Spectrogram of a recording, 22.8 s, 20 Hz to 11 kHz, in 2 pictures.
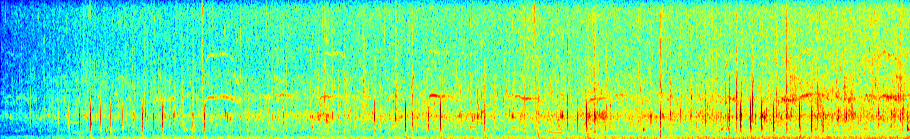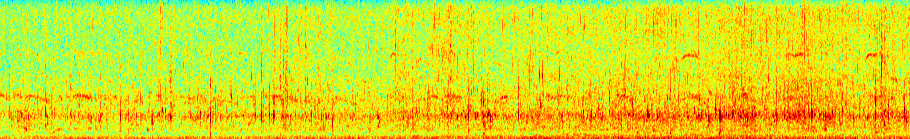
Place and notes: Recorded with a stereo pair of DPA 4060s and a Sound Devices MixPre-3
UK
